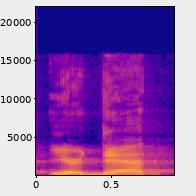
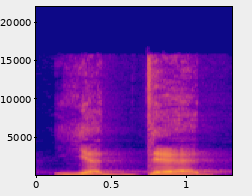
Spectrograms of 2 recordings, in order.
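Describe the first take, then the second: First: Said in the usual way. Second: Low, quiet Italian mafia threat; deep Italian accent. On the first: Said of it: "when they said". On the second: Acted. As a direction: growl it low like an Italian mob boss. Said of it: "in their deep Italian accent".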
